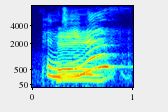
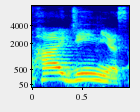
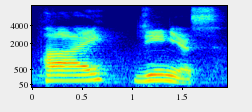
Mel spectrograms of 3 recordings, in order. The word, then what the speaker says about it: Pigenius: Uh, penis. Pig. Oh, pi genius. Oh my goodness. Could I actually speak? Pie genius. Yeah, pi genius.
